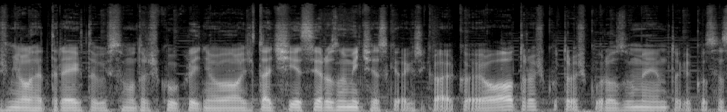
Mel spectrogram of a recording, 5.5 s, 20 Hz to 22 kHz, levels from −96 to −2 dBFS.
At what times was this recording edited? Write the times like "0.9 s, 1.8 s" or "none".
1.9 s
